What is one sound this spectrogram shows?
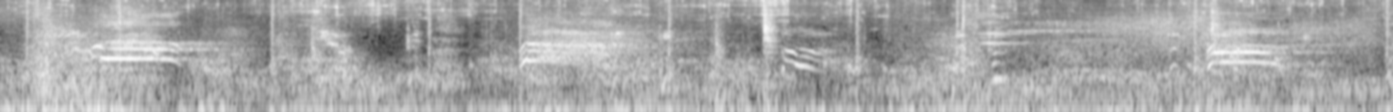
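Magic spells ring out with bright, chiming tones.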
